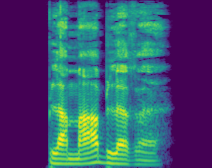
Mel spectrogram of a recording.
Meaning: inflection of blamabel: 1. strong/mixed nominative/accusative feminine singular comparative degree 2. strong nominative/accusative plural comparative degree
- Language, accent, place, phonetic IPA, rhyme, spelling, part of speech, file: German, Germany, Berlin, [blaˈmaːbləʁə], -aːbləʁə, blamablere, adjective, De-blamablere.ogg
